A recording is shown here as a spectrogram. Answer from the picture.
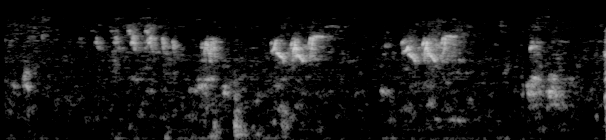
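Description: A bird chirping in several short bursts of quick, high calls, with brief pauses between them.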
